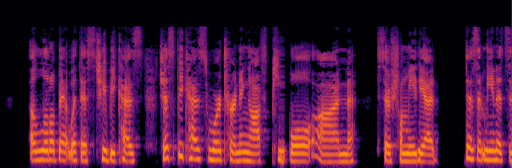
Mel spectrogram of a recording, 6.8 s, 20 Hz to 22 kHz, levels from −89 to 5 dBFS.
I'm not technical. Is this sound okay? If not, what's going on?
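No, not quite. The whole recording sounds rough and grainy, with a thin, slightly artificial edge on the higher sounds. That points to low-delay AAC compression, the squeezed format video calls likely use, which trades detail for very quick delivery.

There are also two brief glitches from AAC frame loss with concealment. At 3.75 to 3.83 s, right after "because we're turning off", and at 6.18 to 6.23 s, after "on social media", bits of audio went missing. The player patched them over with a smeared, noisy blip.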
